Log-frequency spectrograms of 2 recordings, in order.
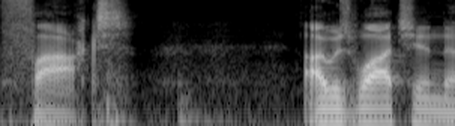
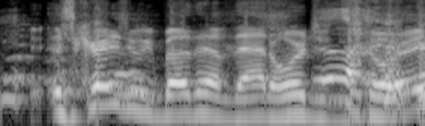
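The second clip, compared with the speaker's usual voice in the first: laughing; 9 semitones higher, 4 dB louder than usual. Real, not acted. Laughing while talking.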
